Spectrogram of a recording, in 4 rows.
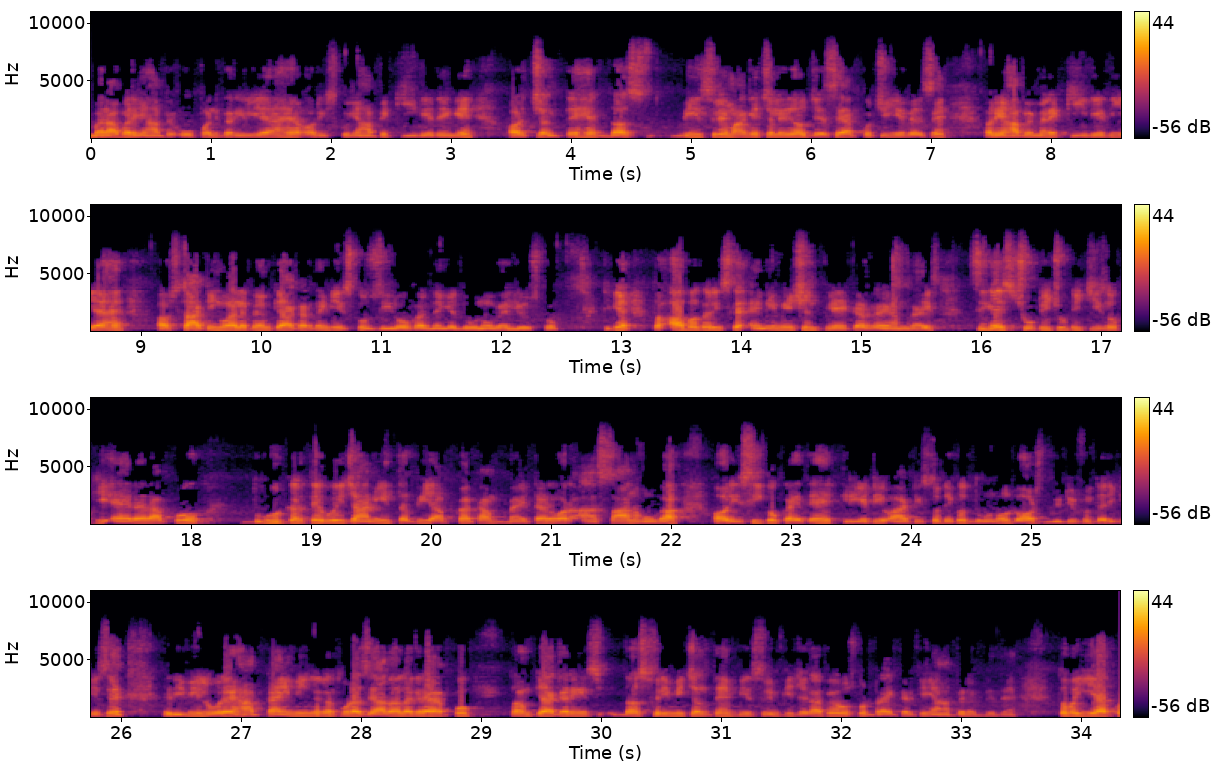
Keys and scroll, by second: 0.6 Caps_Lock, 4.2 shift+Page_Down, 15.7 space, 26.5 space, 29.9 shift+Page_Down.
